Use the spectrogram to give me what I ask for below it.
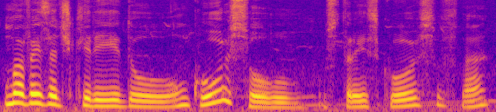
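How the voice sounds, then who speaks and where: Here a Portuguese-speaking middle-aged German teacher walks through his online course setup conversationally, peppering it with fillers and tag questions. He has a warm, somewhat high voice with lively intonation and a slightly slow pace.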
